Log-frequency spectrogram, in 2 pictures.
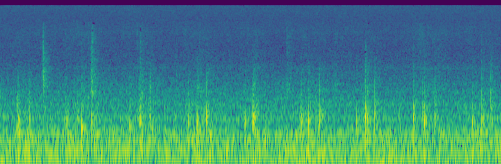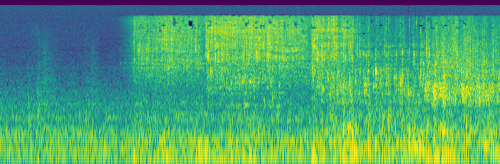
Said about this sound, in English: what I mean by washing you off is that I'm gonna draw you a nice, warm bath. And I'm gonna get all that dirt and grime off of your skin and hair.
